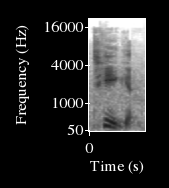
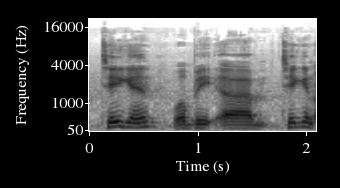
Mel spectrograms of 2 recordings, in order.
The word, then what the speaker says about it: Teigen: Chrissy Teigen has posted on Twitter a video of herself explaining how to correctly pronounce her last name as Teigen.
